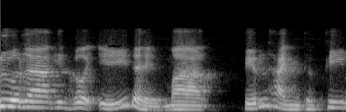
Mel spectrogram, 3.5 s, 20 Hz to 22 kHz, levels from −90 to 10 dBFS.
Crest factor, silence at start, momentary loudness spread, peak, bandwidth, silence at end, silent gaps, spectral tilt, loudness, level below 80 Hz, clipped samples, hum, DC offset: 16 dB; 0 s; 9 LU; -6 dBFS; 7.8 kHz; 0 s; none; -4 dB/octave; -22 LUFS; -68 dBFS; under 0.1%; none; under 0.1%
